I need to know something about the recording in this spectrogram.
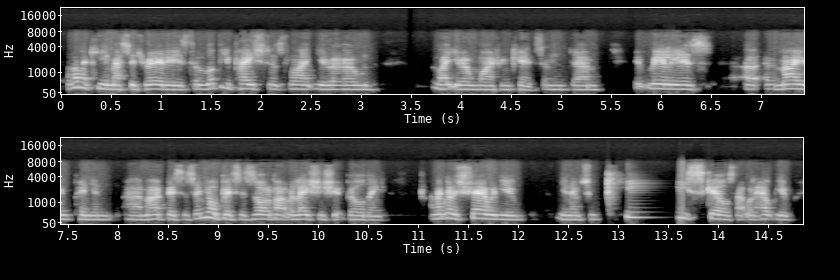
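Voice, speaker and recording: Slightly croaky middle-aged male coach. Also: fairly high pitch, dull audio. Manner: earnest, loose, full of fillers and restarts. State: slightly croaky from weeks of teaching. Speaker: sales communication coach. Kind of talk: presentation with slides.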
